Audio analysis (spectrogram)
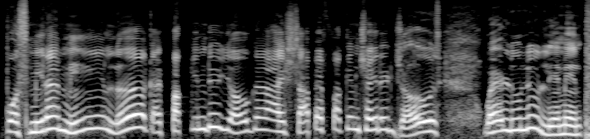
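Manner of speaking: mock yoga snob. Mocking fancy yoga people.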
